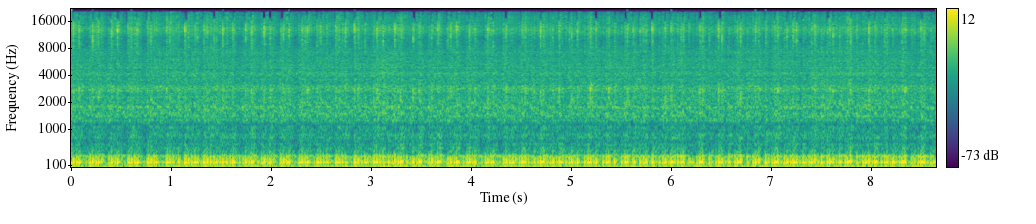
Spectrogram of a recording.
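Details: 2000 Honda VFR800, a V4 motorcycle bought wrecked and non-running, now restored: steady, throaty idle with an even pulse and no rattles or stumbles; normal idle.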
